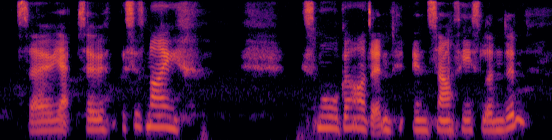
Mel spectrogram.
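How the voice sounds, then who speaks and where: A woman's fairly low voice, dark and mellow with vocal fry, very slow with long, frequent pauses and ordinary pitch variation. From northwest England. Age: 40s. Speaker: amateur gardening vlogger. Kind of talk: casual vlog talk. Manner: casual, with many fillers.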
